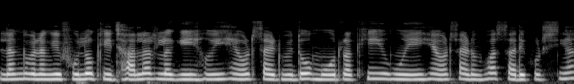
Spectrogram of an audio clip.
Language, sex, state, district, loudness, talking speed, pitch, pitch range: Hindi, female, Punjab, Pathankot, -15 LUFS, 240 wpm, 235 Hz, 230-250 Hz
